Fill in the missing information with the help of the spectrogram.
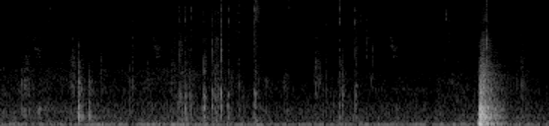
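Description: Mouth sounds of chewing a mouthful of spicy instant noodles: soft, scattered wet clicks. About six seconds in comes one short, louder rush of noise.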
